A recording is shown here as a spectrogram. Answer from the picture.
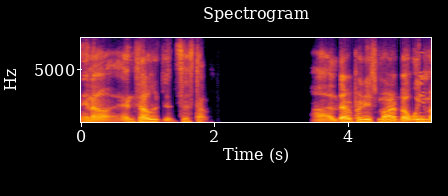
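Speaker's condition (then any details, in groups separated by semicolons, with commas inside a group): Cerebral palsy; present from birth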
